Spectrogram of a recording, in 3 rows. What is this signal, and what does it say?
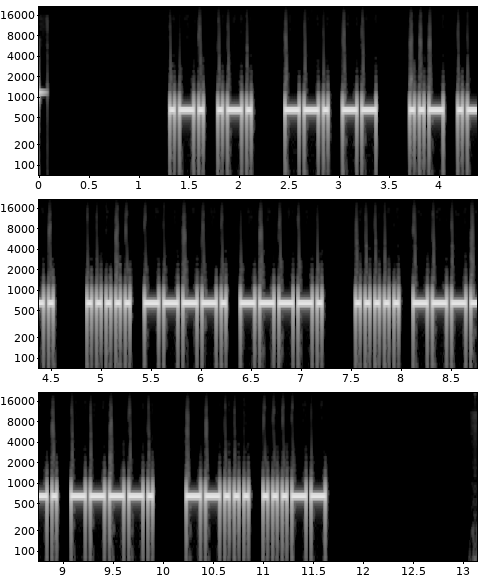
Morse code, heard as a keyed tone, about 24 wpm, 650 Hz. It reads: RR GM UR 599 599 73
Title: SOTA QSO Practice 25wpm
